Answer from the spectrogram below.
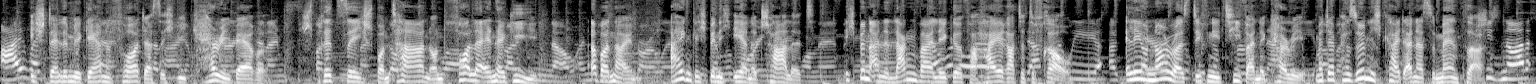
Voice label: Voiceover, Overlay, German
